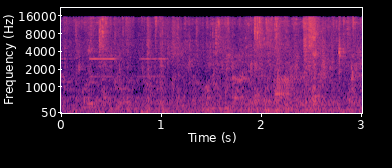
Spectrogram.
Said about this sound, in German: Das ist ähm, der Zug, der nach München Hauptbahnhof jetzt fährt. Ja, genau.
